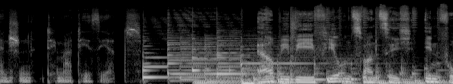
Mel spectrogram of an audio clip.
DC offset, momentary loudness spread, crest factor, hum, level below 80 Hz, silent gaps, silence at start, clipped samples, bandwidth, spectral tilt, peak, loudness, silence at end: under 0.1%; 17 LU; 12 dB; none; -30 dBFS; none; 0 s; under 0.1%; 17.5 kHz; -5.5 dB/octave; -8 dBFS; -21 LUFS; 0 s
